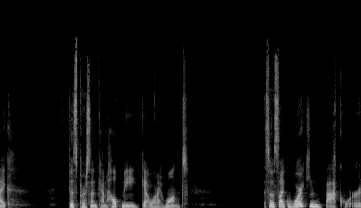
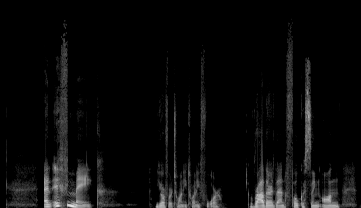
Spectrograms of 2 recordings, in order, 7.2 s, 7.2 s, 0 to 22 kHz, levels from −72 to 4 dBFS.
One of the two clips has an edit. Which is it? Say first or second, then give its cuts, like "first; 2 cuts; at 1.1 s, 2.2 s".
second; 3 cuts; at 1.3 s, 3.0 s, 3.3 s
